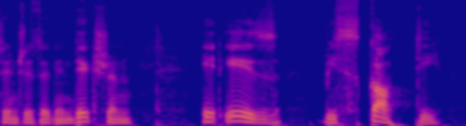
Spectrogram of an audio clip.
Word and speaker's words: biscotti: It's bis co the t is double. So not only you have to pronounce it like a t but also yeah it has to be stronger or longer.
